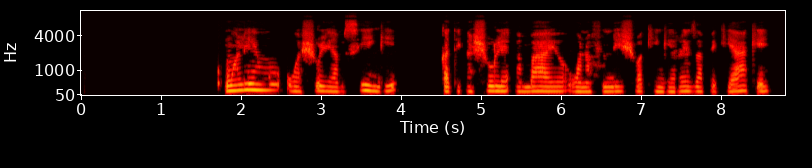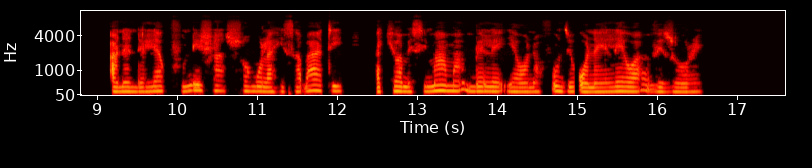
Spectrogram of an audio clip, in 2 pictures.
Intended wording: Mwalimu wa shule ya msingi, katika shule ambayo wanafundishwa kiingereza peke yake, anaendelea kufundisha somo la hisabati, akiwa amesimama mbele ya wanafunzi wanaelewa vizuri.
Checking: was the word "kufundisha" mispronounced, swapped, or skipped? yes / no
no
